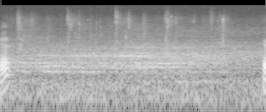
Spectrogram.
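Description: A steady hum with a few faint steady tones running through it, and a few light ticks scattered over it.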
